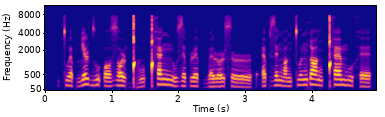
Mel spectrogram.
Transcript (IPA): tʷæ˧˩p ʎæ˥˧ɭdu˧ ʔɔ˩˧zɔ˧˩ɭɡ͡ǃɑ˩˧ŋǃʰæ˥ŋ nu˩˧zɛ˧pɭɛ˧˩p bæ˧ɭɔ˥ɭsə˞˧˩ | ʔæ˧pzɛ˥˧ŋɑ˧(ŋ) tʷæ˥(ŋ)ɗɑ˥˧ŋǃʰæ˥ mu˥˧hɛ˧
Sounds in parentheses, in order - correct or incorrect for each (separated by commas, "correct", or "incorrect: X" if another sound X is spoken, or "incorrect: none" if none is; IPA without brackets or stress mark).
correct, correct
